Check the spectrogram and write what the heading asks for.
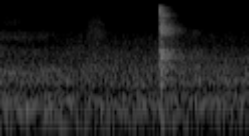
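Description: A single sharp click about one and a half seconds in, over quiet room tone.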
